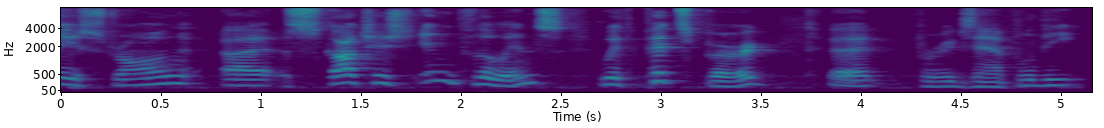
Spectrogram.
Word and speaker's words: Pittsburgh: So the original pronunciation was Pittsburgh, as in Edinburgh. Yes, and not borough, as you might think of when you go to New York City. It's bruh.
